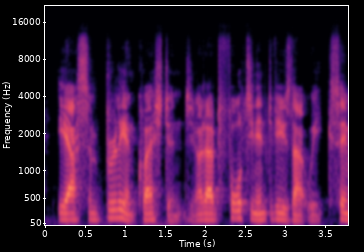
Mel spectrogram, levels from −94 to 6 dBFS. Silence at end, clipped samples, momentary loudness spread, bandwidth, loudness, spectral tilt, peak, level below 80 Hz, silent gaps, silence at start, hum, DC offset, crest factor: 0 s; under 0.1%; 9 LU; 13.5 kHz; -26 LUFS; -4 dB/octave; -6 dBFS; -64 dBFS; none; 0.15 s; none; under 0.1%; 20 dB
